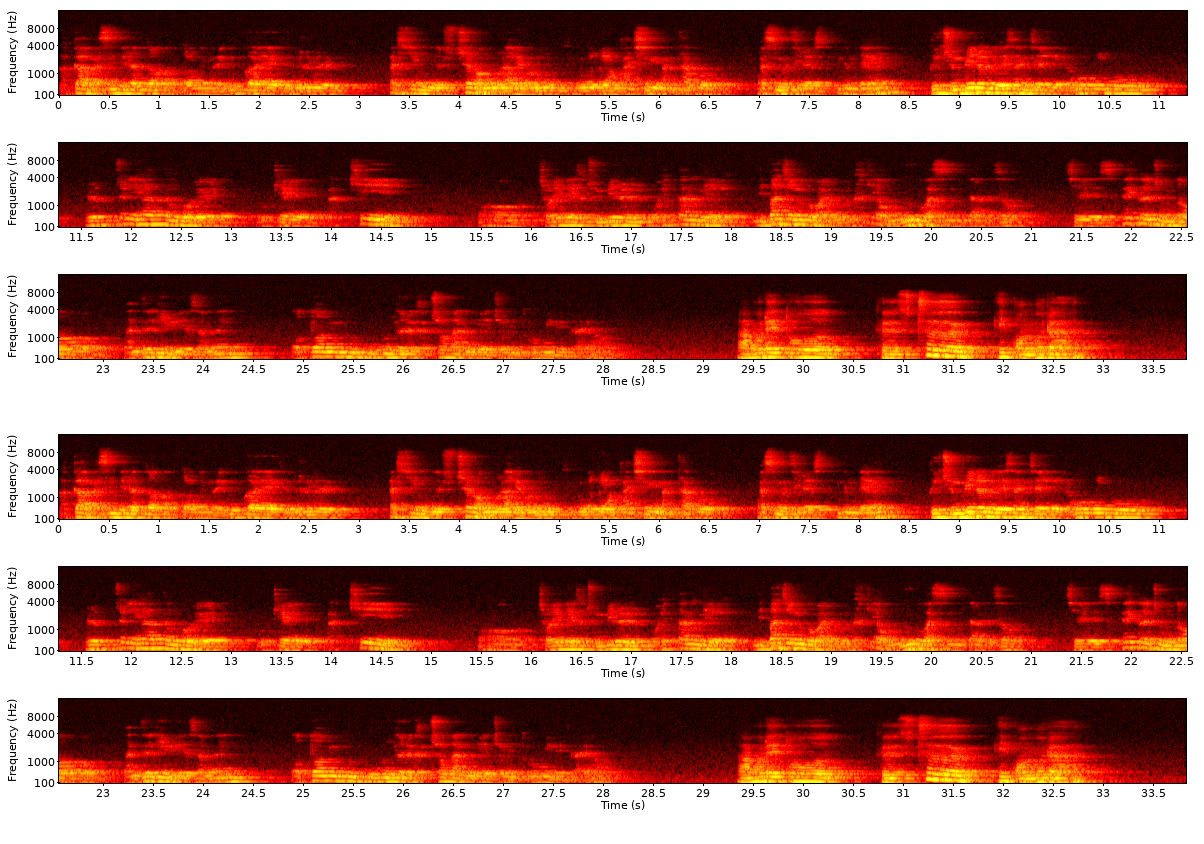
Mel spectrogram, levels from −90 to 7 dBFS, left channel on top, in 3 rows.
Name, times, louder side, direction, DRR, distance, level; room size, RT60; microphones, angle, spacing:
voice 1, 0.0-2.8 3.3-6.6 7.0-8.3 8.7-10.9 11.5-12.9 13.3-14.7 15.5-20.9 21.4-24.5 24.9-28.1, right 1 dB, 30° right, 0 dB, 1.4 m, -28 dB
voice 2, 29.3-30.3 30.8-32.8, equal, 35° left, 0 dB, 1.4 m, -23 dB
7.5 x 4.1 x 5.8 m, 0.99 s
head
